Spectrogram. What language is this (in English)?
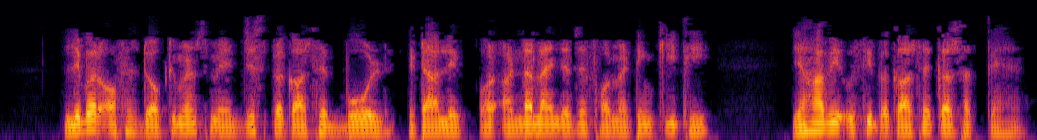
Hindi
